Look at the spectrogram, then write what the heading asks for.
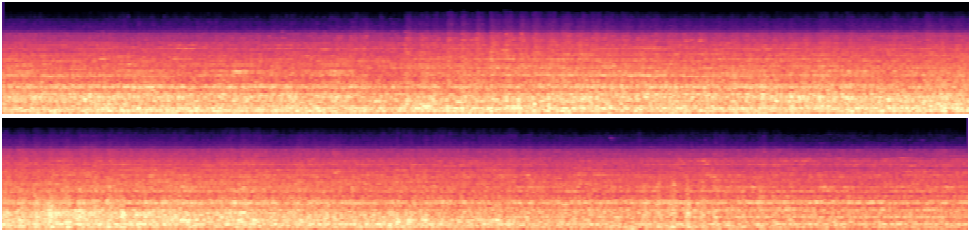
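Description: Freight cars of a Union Pacific manifest train rolling past, their wheels rumbling and clattering on the rails. Steady high ringing tones run over the rolling noise.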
